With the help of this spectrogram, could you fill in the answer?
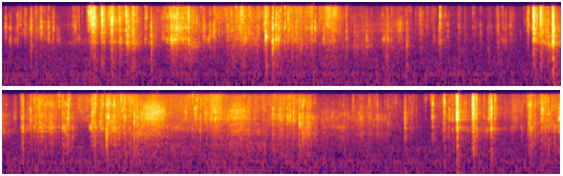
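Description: Pink rolled dry soap curls, small hollow tubes picked up from a star arrangement, are squeezed and crushed between two hands with red-painted nails. Bright, dry crunching and crinkling comes in bursts with brief pauses as the brittle curls crumble into flakes.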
